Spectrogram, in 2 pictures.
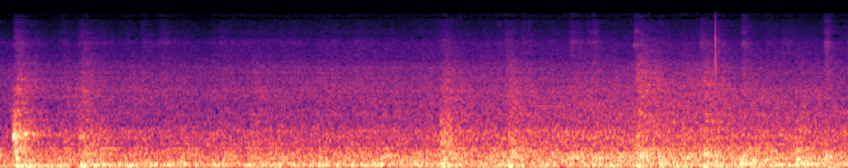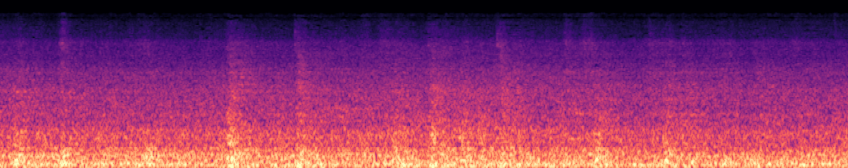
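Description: JR electric multiple-unit train running past close by: a steady rumble of wheels on rail, with a clickety-clack of wheel sets striking the rail joints, often in pairs.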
